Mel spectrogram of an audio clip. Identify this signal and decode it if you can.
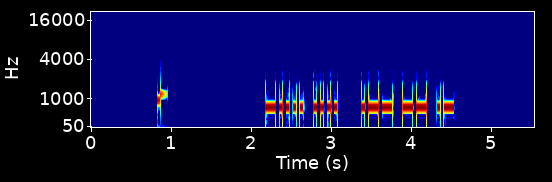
Morse code, heard as a keyed tone, about 28 wpm, 700 Hz. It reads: 6H WMA
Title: Winter Field Day Exchanges Encore 28wpm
